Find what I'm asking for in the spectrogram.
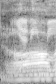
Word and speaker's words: Yerry Mina: Everton are still making other moves in the transfer market, and two Barcelona players in particular, Lucas Digne and Yerry Mina.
